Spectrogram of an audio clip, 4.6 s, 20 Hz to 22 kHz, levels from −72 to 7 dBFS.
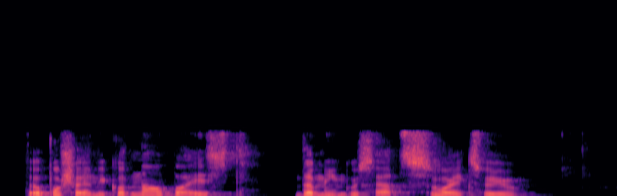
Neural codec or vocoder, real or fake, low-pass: codec, 16 kHz, 4 kbps, X-Codec, HuBERT features, trained on balanced general audio; fake; 7.2 kHz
